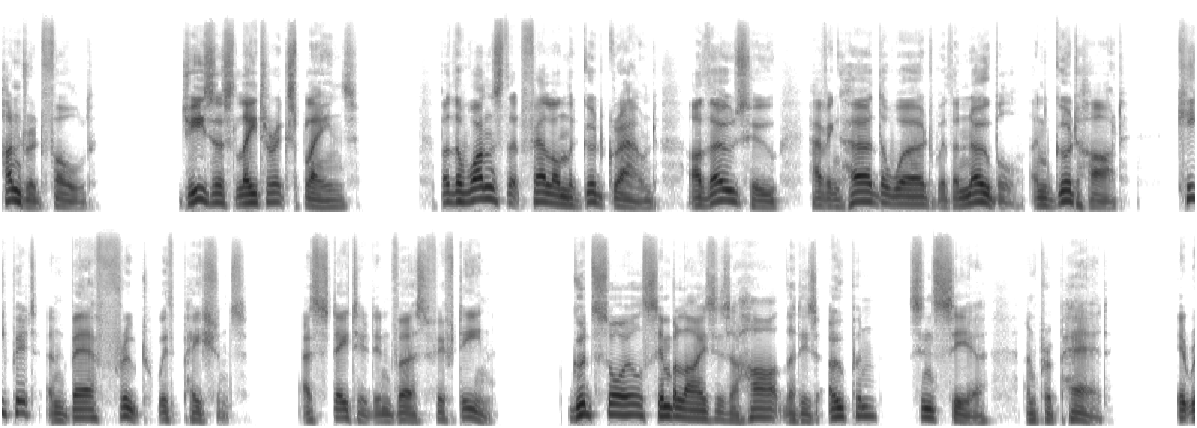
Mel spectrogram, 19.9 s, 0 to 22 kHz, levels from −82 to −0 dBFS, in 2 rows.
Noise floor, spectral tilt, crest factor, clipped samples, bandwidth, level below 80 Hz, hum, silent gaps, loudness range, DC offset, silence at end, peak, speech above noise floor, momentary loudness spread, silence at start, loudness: under -90 dBFS; -5.5 dB/octave; 20 dB; under 0.1%; 16.5 kHz; -46 dBFS; none; 3.43-3.47 s; 6 LU; under 0.1%; 0 s; -2 dBFS; over 69 dB; 13 LU; 0 s; -22 LUFS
